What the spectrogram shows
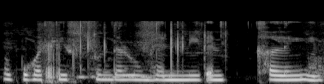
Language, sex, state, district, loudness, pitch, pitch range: Hindi, female, Himachal Pradesh, Shimla, -17 LUFS, 215 Hz, 205-220 Hz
